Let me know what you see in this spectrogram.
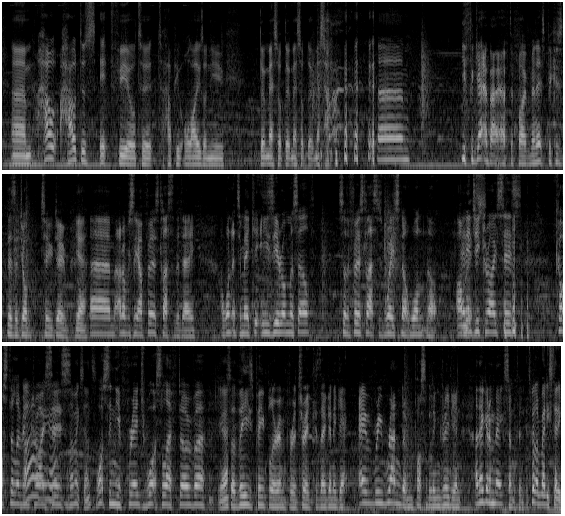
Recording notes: At Shrewsbury Food Festival 2022. Thousands of people entered The Quarry in Shrewsbury to the beloved festival where food smells filled the air, live music serenaded the masses, TV chefs walked upon the people and a certain podcaster was wondering around shoving his mic in peoples faces. Walked over 2 miles and collected more than 20 pieces of audio featuring some familiar voices and some new ones too. A Biscuit-Run where he hits record and just...walks.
